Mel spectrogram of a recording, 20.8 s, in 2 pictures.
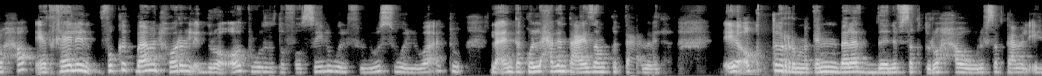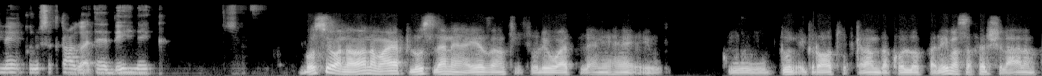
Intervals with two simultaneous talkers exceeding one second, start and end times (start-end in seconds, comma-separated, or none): none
